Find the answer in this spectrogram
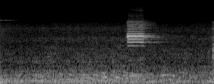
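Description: Street background of traffic noise and faint distant voices in a pause between sentences, with one short high-pitched beep about a second and a quarter in.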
